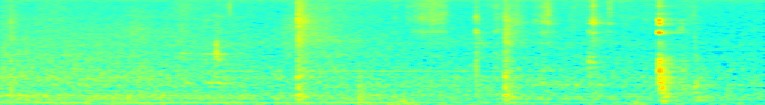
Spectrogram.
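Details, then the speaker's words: Joint crepitus in the knee of an adult man with rheumatoid arthritis and knee osteoarthritis, whose knee is painful and swollen and whose joints crack at every step: three brief, sharp clicks over steady room hum. "ครับอันนี้ก็ดังทุกข้อนะครับเป็นของนะครับ"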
